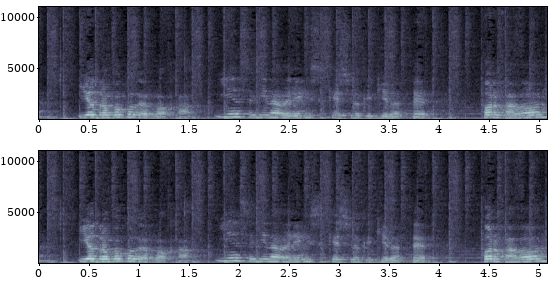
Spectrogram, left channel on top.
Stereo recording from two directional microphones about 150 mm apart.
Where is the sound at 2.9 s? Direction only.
30° right (ahead or behind).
